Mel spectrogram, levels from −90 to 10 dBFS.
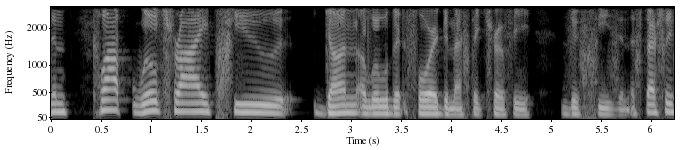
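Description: Aliasing runs throughout this speech clip. The sound points to a drop from 48 kHz to 6 kHz with no low-pass filter first, so content above 3 kHz folds back below it as gritty, metallic false tones, roughly 20 dB under the speech.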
